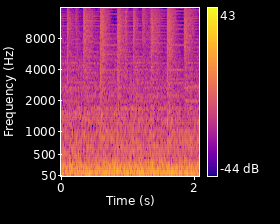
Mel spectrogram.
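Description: A Yamaha XSR900 or MT-09 pulls hard in fourth gear from about 3000 rpm, a steady, loud, low engine roar with no break across the couple of seconds.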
